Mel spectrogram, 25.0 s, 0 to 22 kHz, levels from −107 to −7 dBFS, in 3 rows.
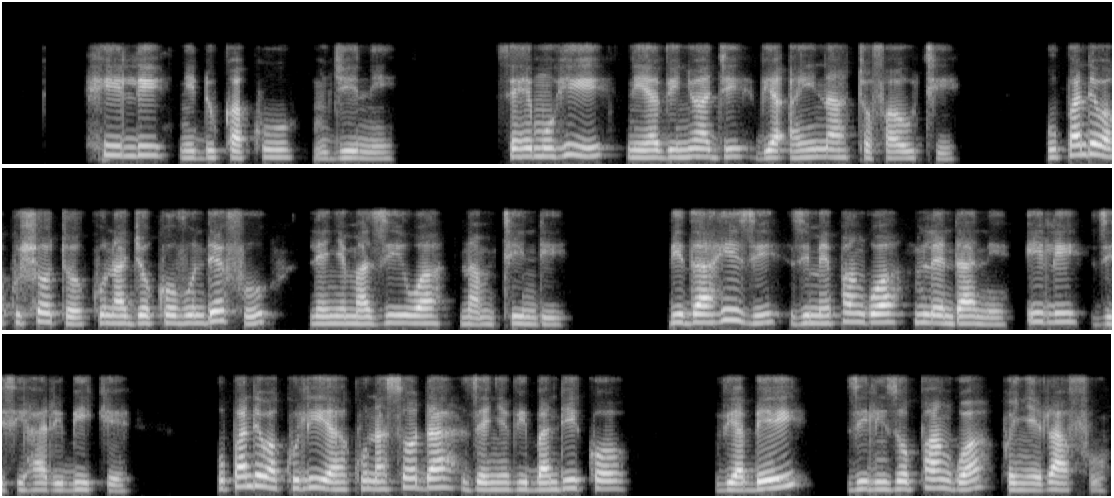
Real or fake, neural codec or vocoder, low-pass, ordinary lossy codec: real; none; 7.2 kHz; Opus, 32 kbps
